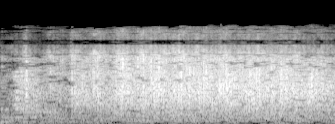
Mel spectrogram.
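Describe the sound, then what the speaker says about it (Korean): An audience at a talk show event breaks into applause, a dense patter of clapping that swells within the first second and then holds steady, fairly close. "여러분 박수 한번 환영해 주시기 바랍니다"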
